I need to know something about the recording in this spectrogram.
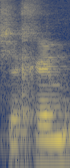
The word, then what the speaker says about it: Shechem: Well, it's actually Shekem or Shekem, but if you pronounce it in English, but the real pronunciation is Shechem ur Shechem.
